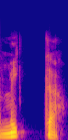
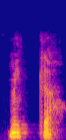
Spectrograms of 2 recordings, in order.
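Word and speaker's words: みっか: আছে তাই এটা কাটা দ্বিত উচ্চারিত হবে যে মিক্কা মি লিখলাম তারপরে শেষে কা আছে এটাকে আমরা দুই বচন করব মিক্কা মিক্কা মিক্কা মিক্কা এখানে দেখেন তিনটা টান আছে এক দুই তিন দেখেন খুবই সহজ কান্তি যে মিক্কা মানে হচ্ছে তিন তারিখ তারপর চার তারিখে বলে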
